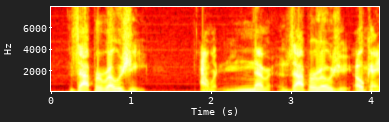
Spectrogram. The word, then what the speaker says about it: Zaporozhye: Zaporozhye. Huh? Really? Zaporozhye. Zaporozhye. I would never. Zaporozhye. Okay, now we know. Now we know. There will be a test tomorrow on this. Zaporozhye power plant in the southern Ukraine.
